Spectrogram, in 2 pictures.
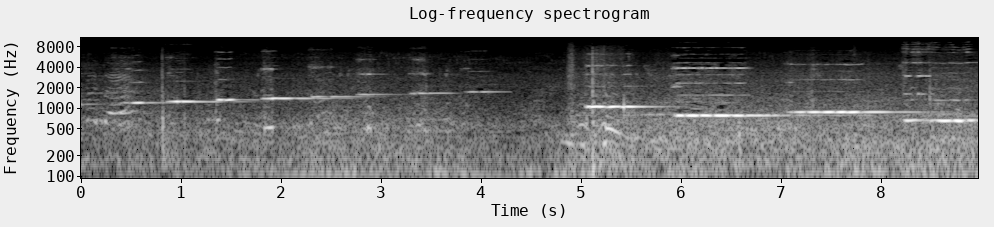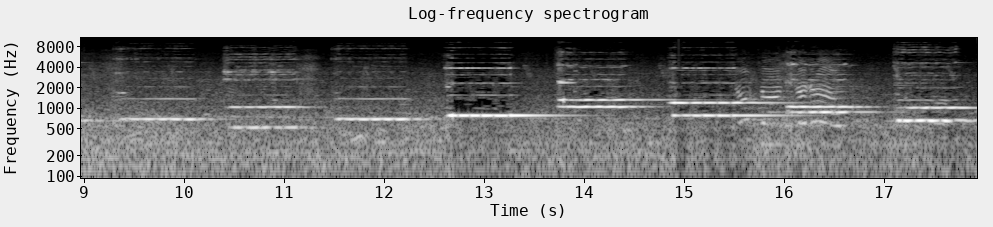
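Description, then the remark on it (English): A ringing glass tone slides steadily upward in pitch as a street performer in Jackson Square fills and tunes water goblets, using a turkey baster to adjust the water, then gives way to a string of clear, sustained glassy notes at different pitches, like a melody played on rubbed rims. “By now, several tourists with plastic cups of beer have stopped to watch this animated man with the white beard and ponytail fill his water goblets.”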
